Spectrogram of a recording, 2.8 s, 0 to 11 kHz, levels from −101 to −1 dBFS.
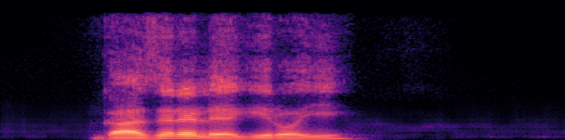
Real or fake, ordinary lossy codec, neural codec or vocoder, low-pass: fake; MP3, 96 kbps; codec, 24 kHz, 0.9 kbps, DualCodec; 9.9 kHz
